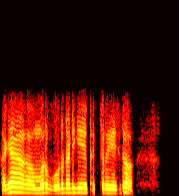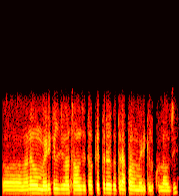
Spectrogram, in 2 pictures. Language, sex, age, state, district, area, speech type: Odia, male, 18-30, Odisha, Ganjam, urban, conversation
